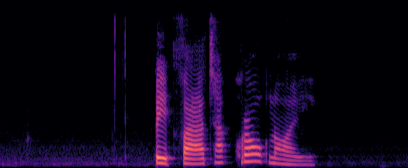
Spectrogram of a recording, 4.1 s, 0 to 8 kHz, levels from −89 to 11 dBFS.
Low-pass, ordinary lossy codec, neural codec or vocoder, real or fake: 7.2 kHz; none; codec, 16 kHz, 2 kbps, FunCodec, trained on Chinese and English, 25 frames a second; fake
